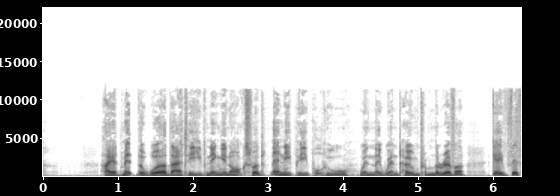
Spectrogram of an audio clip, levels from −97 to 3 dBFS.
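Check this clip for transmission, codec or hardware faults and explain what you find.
No transmission, codec or hardware faults.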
